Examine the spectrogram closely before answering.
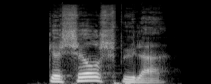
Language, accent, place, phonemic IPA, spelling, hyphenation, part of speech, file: German, Germany, Berlin, /ɡəˈʃɪrˌʃpyːlər/, Geschirrspüler, Ge‧schirr‧spü‧ler, noun, De-Geschirrspüler.ogg
- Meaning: dishwasher: 1. synonym of Spülmaschine (“machine”) 2. synonym of Tellerwäscher (“person”)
